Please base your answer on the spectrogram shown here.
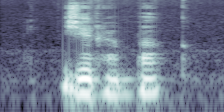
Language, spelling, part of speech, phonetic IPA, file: Polish, źrebak, noun, [ˈʑrɛbak], LL-Q809 (pol)-źrebak.wav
